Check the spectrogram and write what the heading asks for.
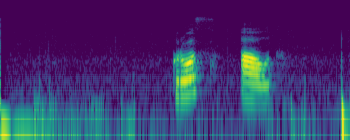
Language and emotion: Russian, neutral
